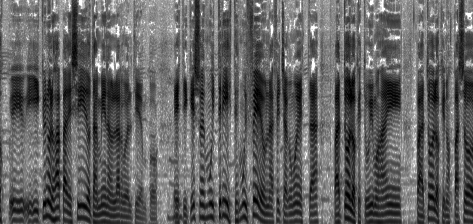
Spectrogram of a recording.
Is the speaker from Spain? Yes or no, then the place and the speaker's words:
no; Argentina; que nos educa como argentinos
